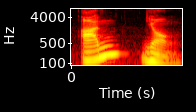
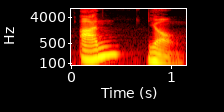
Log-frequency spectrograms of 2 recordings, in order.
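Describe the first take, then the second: Both takes have the same delivery.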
